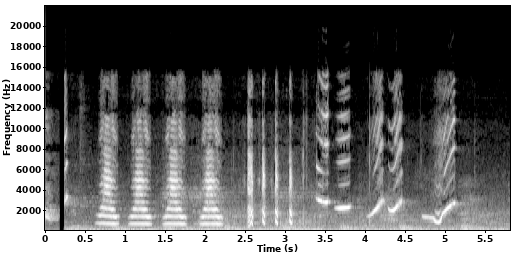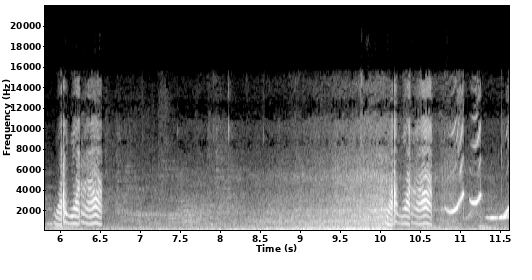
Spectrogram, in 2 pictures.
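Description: An Indian ringneck parakeet gives a rapid run of harmonic, word-like phrases, clicks and sharp upslurred whistles, with a low steady hum underneath.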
